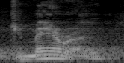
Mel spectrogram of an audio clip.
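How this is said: The word is said in an American accent. "Americans say Camaro"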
